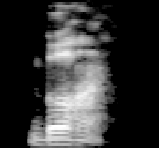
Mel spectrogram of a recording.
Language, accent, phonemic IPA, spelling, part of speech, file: French, France, /bɔ.ʁɛ̃/, borain, adjective, LL-Q150 (fra)-borain.wav
- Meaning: of Borinage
